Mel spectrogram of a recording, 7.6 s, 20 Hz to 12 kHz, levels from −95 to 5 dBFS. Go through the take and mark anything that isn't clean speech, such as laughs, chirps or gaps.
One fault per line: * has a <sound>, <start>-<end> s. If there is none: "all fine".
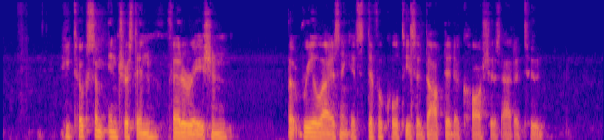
all fine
